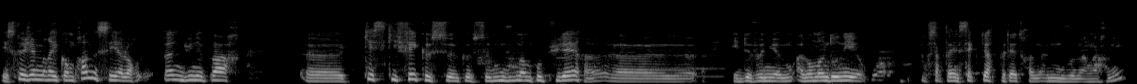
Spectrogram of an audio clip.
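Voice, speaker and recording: Husky man asking questions, muffled audio. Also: a little high, normal speed, dark tone, no echo. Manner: hesitant, polite, many fillers. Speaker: audience member asking questions. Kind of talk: question from the audience.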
